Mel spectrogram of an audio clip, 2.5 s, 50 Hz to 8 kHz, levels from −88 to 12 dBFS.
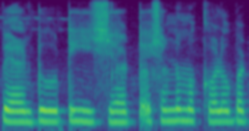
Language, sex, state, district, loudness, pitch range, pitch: Kannada, female, Karnataka, Bidar, -16 LUFS, 195-210 Hz, 205 Hz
